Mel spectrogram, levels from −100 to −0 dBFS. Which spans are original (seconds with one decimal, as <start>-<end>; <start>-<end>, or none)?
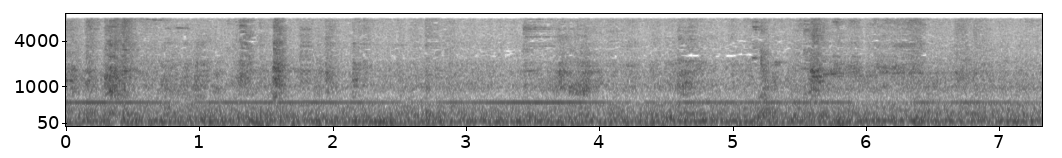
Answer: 0.0-7.3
